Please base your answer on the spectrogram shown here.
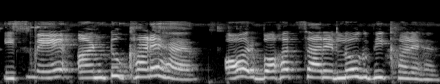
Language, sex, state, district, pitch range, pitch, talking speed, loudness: Hindi, female, Bihar, West Champaran, 285-345 Hz, 315 Hz, 150 wpm, -13 LUFS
